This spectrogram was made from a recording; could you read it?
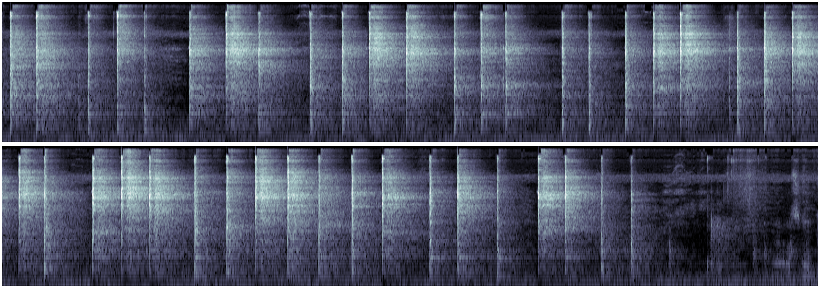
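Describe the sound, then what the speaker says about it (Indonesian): A rubber mallet repeatedly striking differential components on a Toyota Kijang, a steady series of sharp, fairly loud knocks over a workshop background with brief pauses between bursts. "kita gunakan palu karet ya, agar tidak merusak komponennya"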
